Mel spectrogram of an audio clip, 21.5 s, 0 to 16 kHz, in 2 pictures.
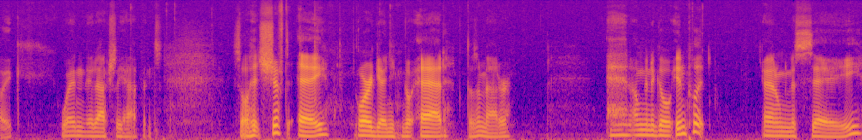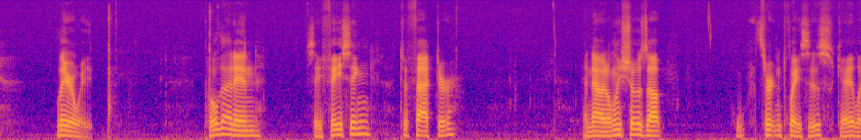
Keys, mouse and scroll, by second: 16.5-21.5 drag.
